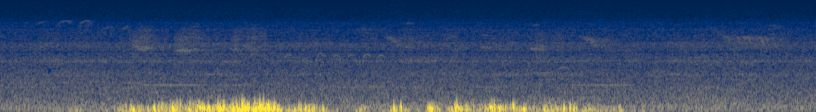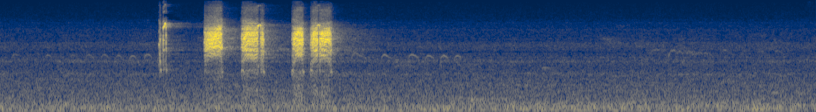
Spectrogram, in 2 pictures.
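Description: A black francolin calling once, about ten seconds in: a short click, then four loud, harsh notes in quick succession over about a second and a half. Earlier, for several seconds, there is a low rumble.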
